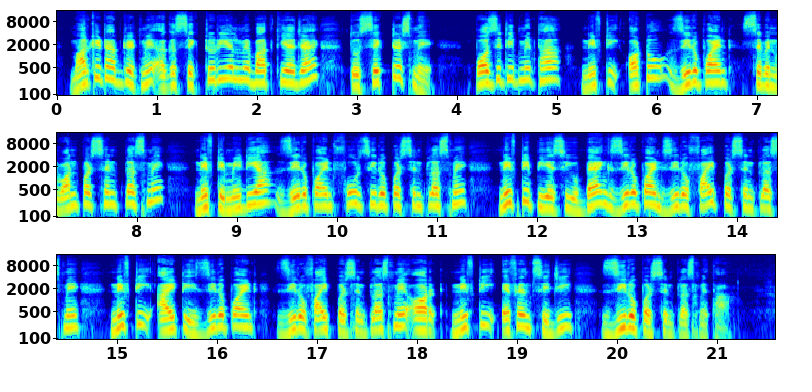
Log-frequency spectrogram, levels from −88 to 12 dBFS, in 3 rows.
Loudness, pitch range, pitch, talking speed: -21 LUFS, 165-210 Hz, 195 Hz, 135 wpm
